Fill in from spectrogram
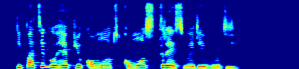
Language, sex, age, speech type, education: Nigerian Pidgin, female, 15-29, spontaneous, tertiary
